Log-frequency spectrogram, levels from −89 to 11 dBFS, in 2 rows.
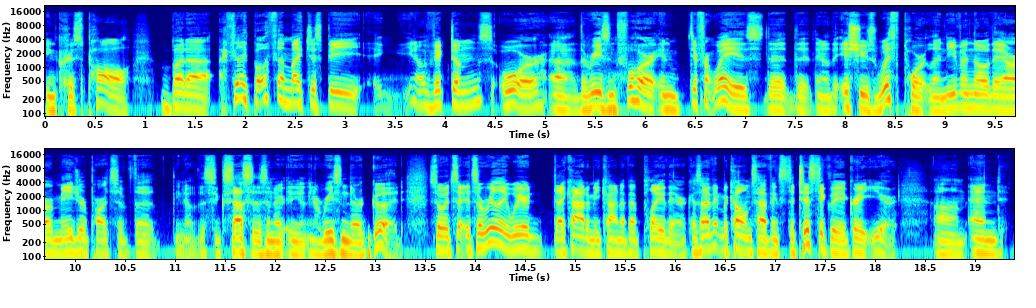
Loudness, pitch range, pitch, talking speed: -19 LUFS, 115-145 Hz, 125 Hz, 235 wpm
